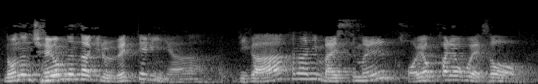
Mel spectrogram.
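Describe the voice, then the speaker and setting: Guy doing a stern angel, slow and firm, echoey room, a little muffled. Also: sits high, big pitch swings, fairly bright tone, slight background noise. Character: stern angel of the Lord, commanding. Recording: roomy, slightly muffled recording.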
